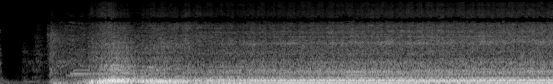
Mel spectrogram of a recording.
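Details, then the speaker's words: BMW M4 after a spark plug upgrade, new plugs not properly gapped, check engine and drivetrain malfunction lights on; cranks, catches, settles into an uneven lumpy idle with a stumbling beat. Misfire from incorrect spark plug gap. "Now, the engine is struggling right now. It's not performing well."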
